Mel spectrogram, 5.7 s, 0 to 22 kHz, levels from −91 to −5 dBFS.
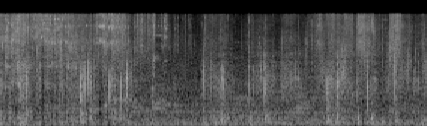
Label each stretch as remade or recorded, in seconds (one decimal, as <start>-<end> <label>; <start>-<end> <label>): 0.0-5.7 recorded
